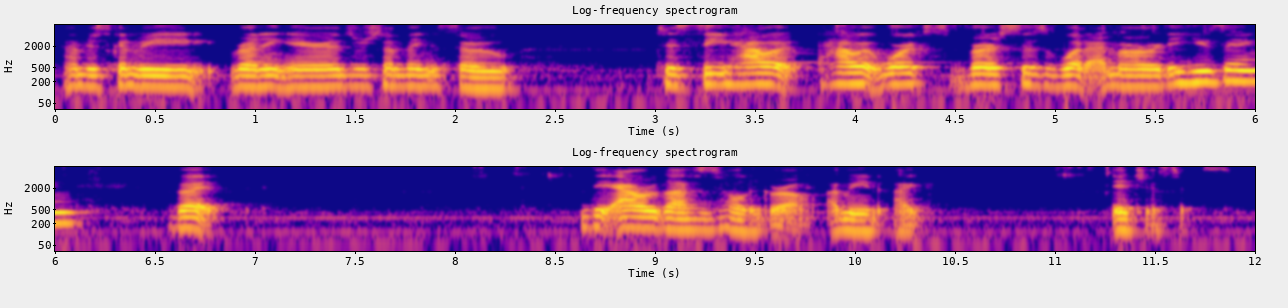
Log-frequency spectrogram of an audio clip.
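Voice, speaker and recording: Stuffy-nosed woman, casual beauty vlogger, gushing and chatty. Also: sits low. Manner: chatty, gushing, easily disappointed. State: congested. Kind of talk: casual unboxing chat.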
